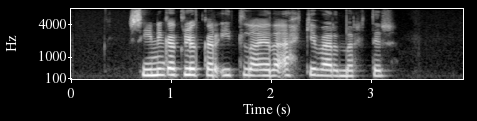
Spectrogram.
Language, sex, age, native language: Icelandic, female, 20-29, Icelandic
